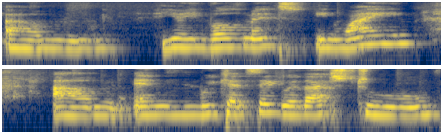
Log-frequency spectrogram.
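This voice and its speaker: An interviewer asks unhurried questions in a mellow, dark-toned voice, pausing often on fillers. The pace is very slow. The sound has a roomy echo. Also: medium pitch. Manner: slow, hesitant, many fillers.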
